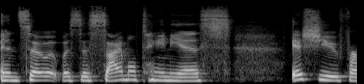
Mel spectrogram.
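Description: On a very clean recording with a silent background, a woman with an unremarkable speaking voice talks at a fairly low pitch and a fairly slow pace. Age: 40s. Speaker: podcast host and heart surgery survivor. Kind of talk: interview podcast.

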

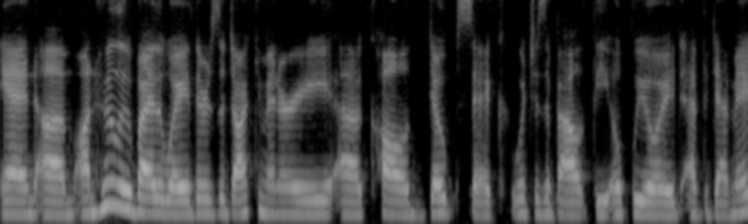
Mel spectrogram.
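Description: A woman speaks in a plain, everyday voice at a medium pitch and a fairly quick pace. Her intonation is fairly even, and the sound is dry and close with no echo. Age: 30s. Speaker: entrepreneur and podcaster, military spouse. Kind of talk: casual chat.

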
